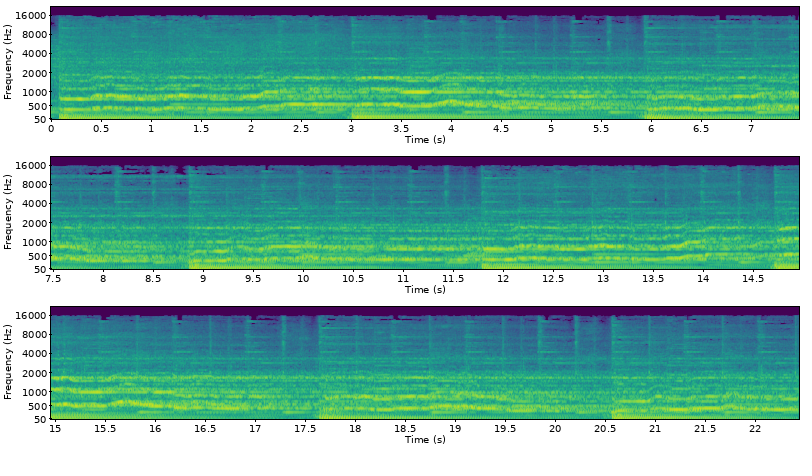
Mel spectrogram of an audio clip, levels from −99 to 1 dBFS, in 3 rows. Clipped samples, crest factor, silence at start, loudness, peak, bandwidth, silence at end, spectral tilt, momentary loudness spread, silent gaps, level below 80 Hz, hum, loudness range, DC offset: under 0.1%; 14 dB; 0 s; -14 LUFS; 0 dBFS; 16 kHz; 0 s; -5.5 dB/octave; 7 LU; none; -24 dBFS; none; 3 LU; under 0.1%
